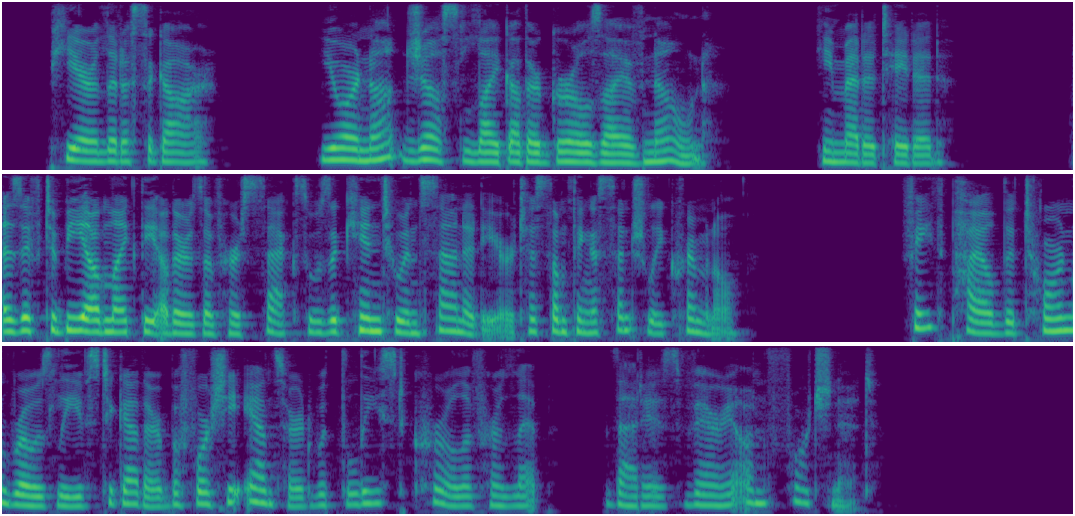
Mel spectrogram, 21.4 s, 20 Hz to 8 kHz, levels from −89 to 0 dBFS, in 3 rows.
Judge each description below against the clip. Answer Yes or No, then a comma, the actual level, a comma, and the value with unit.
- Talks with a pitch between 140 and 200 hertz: Yes, medium, 185 Hz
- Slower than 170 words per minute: Yes, average, 160 wpm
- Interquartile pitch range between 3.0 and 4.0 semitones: Yes, average, 3.5 semitones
